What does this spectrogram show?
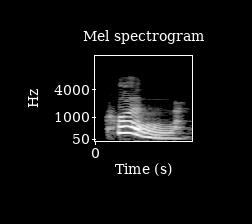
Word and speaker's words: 困难: This word can be pronounced with a neutral tone in many situations. 困难.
